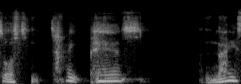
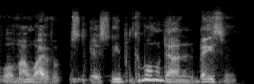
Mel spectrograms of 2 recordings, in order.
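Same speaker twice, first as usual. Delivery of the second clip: a hint of a low sneaky man, pitched lower; sneaky dude; 8 semitones lower than usual. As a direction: voice a cheating guy luring her in, lower. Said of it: "Some dudes would sneak".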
